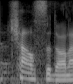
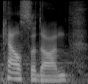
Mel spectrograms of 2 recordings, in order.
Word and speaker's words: Chalcedon: Some people call it Chalcedon, but I'm not a Chalcedon. I'm a Chalcedon. That's the way I pronounce it.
